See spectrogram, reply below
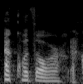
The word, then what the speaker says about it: Ecuador: Ecuador. They don't say D like a doorknob.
